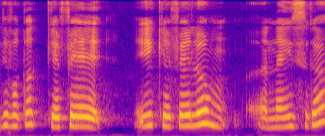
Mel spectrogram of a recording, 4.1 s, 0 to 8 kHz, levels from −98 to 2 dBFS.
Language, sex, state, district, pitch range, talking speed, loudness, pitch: Telugu, female, Andhra Pradesh, Annamaya, 215-265 Hz, 135 wpm, -16 LUFS, 235 Hz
